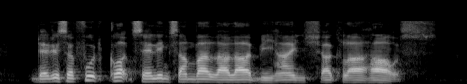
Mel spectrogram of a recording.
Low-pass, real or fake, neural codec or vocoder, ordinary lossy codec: none; fake; codec, 16 kHz, 4 kbps, FreqCodec, larger model; none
